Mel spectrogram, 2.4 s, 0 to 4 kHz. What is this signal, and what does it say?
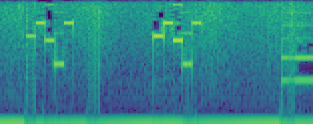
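Five-tone selective call (ZVEI), heard as quick runs of five tones, tones of about 70 ms. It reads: 88711 88711
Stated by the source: ZVEI five-tone selective call 88704 received via SDR.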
